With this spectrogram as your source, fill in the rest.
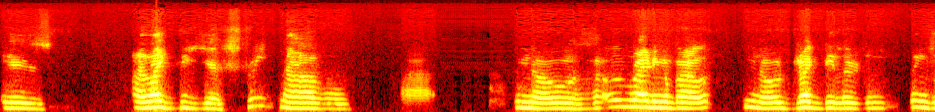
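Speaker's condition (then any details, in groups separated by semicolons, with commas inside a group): Cerebral palsy; uses wheelchair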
